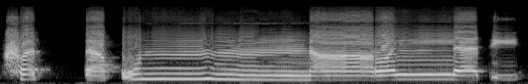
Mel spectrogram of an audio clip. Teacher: कॉफ direct जाके नून से मिल जाएगा और नून टू हरकत तक होल्ड होगा। कैसे देखें, फत्तकुन नारल्लती, रल्ला, लाम को थोड़ा सा होल्ड करेंगे और फिर उसकी हरकत देखेंगे कि कौन सी है।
